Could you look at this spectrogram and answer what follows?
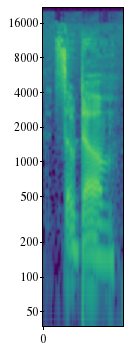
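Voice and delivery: breathy whisper, laughing. Real, not acted.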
